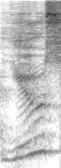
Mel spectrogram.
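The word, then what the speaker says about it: eustress: good the two types of stress are called UST stress and it's spelled EU stress so e s t r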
